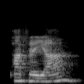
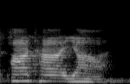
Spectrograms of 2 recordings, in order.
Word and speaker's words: Pattaya: It's called, the Thai way to say it is Pattaya. And let's not call it Pattaya. Oh yeah. There's actually two different wrong pronunciations. One is Pattaya, and the other is Pattaya. All right, but it's Pattaya. Yeah, is how you say it, and I'm getting the tones wrong because I'm really bad at Thai tones, but the sounds are Pattaya.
